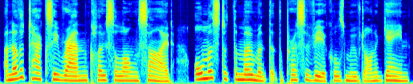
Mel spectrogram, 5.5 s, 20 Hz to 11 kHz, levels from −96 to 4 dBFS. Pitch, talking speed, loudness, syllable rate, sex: 185 Hz, 185 wpm, -20 LUFS, 5.8 syllables/s, female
